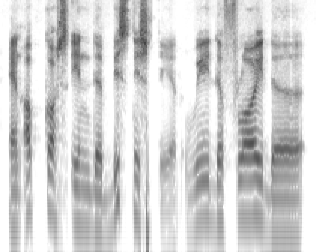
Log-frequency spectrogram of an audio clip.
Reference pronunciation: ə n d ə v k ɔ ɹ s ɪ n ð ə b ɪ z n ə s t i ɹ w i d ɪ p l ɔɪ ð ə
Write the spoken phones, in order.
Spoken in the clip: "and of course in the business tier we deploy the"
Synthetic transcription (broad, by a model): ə n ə p k ɔ s ɪ n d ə b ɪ s n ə s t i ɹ w i d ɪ f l ɔɪ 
